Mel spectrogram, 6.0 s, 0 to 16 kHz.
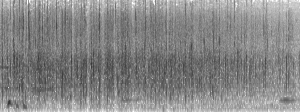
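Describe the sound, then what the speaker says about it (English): Large crowd applauding on an outdoor field at a 2024 high school graduation ceremony, continuous and even clapping with some cheering voices mixed in, sustained for about six seconds. "Yes, please clap."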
